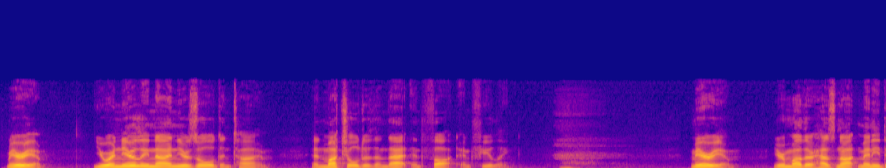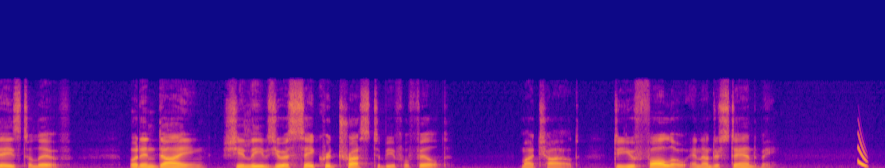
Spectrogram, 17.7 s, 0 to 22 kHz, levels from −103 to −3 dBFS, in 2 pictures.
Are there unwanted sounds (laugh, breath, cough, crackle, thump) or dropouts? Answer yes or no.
yes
